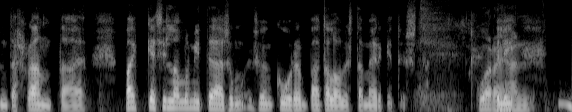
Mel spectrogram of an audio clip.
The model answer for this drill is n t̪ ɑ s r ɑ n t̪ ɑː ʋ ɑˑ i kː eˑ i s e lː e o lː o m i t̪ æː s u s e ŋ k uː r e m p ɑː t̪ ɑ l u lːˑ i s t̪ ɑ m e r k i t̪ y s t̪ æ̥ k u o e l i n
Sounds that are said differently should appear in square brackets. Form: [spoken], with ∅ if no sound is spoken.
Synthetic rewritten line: n t̪ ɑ s r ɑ n t̪ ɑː ʋ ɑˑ i kː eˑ i s [i] lː [æ] o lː [u] m i t̪ æː s u s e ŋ k uː r e m p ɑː t̪ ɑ l [o] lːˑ i s t̪ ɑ m e r k i t̪ y s t̪ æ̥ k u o e l i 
